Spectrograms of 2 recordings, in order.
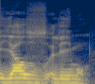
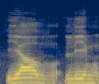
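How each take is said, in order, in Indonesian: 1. Konsonannya bunyi z biasa. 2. Konsonannya bunyi dh yang emfatik. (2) "So bunyi yang betulnya ialah yazlimu"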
